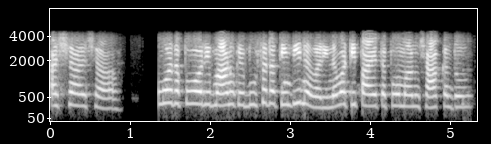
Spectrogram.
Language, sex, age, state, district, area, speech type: Sindhi, female, 30-45, Gujarat, Surat, urban, conversation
